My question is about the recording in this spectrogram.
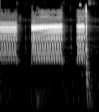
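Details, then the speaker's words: Snap Circuits hobby fire alarm, run on two battery packs, after a pull station is pulled: shrill pulsing tone in half-second bursts with short gaps; alarm sounding normally. "Let's see what happens if I pull a pole station."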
